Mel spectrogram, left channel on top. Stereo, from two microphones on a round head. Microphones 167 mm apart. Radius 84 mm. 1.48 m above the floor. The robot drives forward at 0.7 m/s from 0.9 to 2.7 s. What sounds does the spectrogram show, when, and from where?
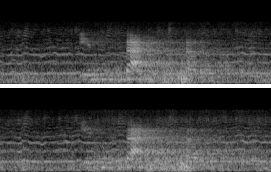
0.8 s a woman speaking: 65° left (ahead or behind), 5 m; by 2.6 s 80° left, 4.5 m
